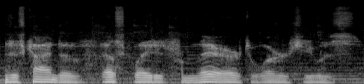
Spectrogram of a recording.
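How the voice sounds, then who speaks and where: An older man in his seventies, interviewed for a documentary. His voice sits low, and he tells his story in a halting way, full of restarts and small fillers. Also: level tone, darkish tone, faint music behind. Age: 70s. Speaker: interviewee, husband.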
